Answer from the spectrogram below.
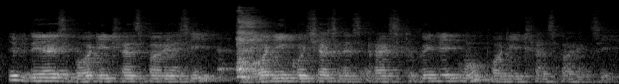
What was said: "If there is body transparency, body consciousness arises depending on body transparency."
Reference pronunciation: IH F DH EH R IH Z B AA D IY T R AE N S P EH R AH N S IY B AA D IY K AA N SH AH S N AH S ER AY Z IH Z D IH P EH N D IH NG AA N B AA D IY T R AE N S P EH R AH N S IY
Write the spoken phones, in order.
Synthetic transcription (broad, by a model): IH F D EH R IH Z B AA D IY T R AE N S P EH R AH N S IY B AA D IY K AA N SH AH S N AH S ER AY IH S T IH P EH D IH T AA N B AA D IY T R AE N S P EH R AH N S IY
